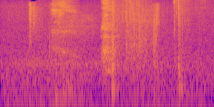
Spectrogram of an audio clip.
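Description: A hand grabs a rope with a sharp thump.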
